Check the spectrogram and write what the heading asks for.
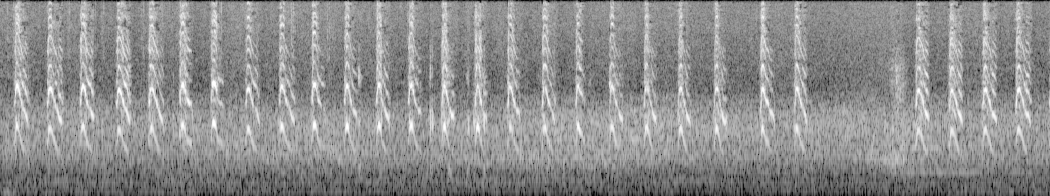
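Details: See-see partridges at the University of Sulaimani in Kurdistan, foraging and fighting, call in a fast steady train of abrupt, descending nasal notes about three a second, with a short gap near the end before resuming.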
